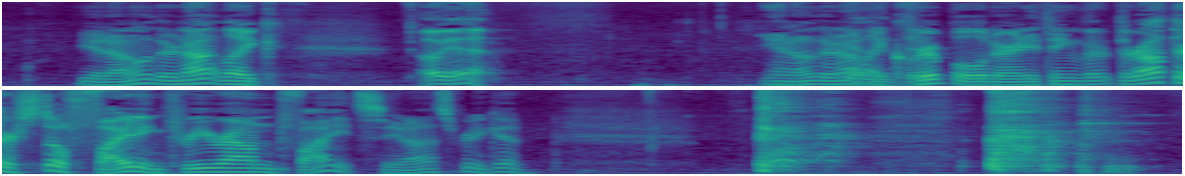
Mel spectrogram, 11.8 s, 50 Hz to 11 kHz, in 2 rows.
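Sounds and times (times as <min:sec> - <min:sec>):
speech: 0:00.4 - 0:02.6, 0:03.8 - 0:08.6
harsh coughs: 0:09.7 - 0:11.7.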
